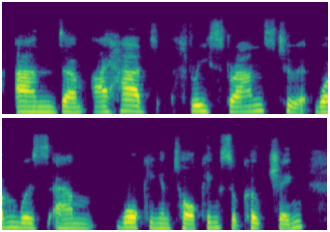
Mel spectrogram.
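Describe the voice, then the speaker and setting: A woman speaks with a British accent at a very slow pace. Her fairly low voice has a monotone, flat intonation. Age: 60s. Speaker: walking coach and author. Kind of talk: podcast interview.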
